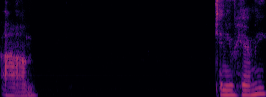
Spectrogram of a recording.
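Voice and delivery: under the breath, slow. A player at a clock speaks to a spirit, hoping nobody else hears, whispering. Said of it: "And whisper to the spirit".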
